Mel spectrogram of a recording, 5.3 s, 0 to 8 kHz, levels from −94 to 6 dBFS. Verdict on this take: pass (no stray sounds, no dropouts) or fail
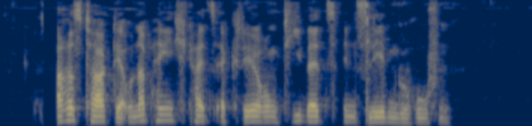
fail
